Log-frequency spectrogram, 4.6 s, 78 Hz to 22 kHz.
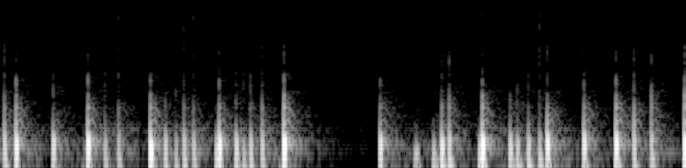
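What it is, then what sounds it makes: Cork coaster. A solid round cork coaster is tapped and scratched with fingertips, giving about 25 quick, dull, low thuds with no ring. The taps come in rapid clusters with a short pause midway through.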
